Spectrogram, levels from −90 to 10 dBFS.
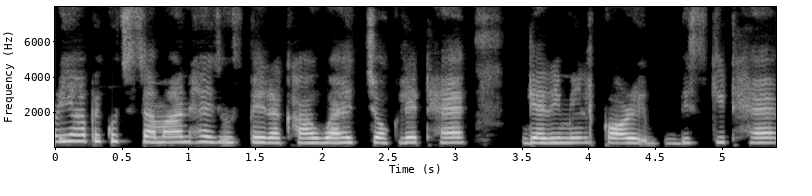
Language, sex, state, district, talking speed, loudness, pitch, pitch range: Hindi, female, Bihar, Saharsa, 200 wpm, -16 LUFS, 280 Hz, 270-310 Hz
